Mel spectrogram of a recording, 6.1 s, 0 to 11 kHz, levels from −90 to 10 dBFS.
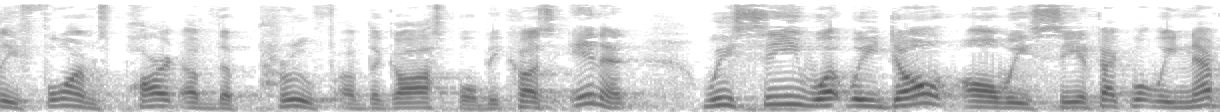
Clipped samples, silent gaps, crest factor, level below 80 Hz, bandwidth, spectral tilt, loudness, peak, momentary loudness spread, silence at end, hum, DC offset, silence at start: under 0.1%; none; 18 dB; -70 dBFS; 9.8 kHz; -5.5 dB/octave; -34 LUFS; -16 dBFS; 9 LU; 0 s; none; under 0.1%; 0 s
